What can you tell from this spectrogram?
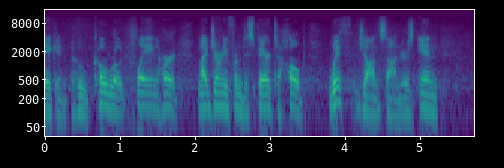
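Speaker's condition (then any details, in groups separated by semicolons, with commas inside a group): No condition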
